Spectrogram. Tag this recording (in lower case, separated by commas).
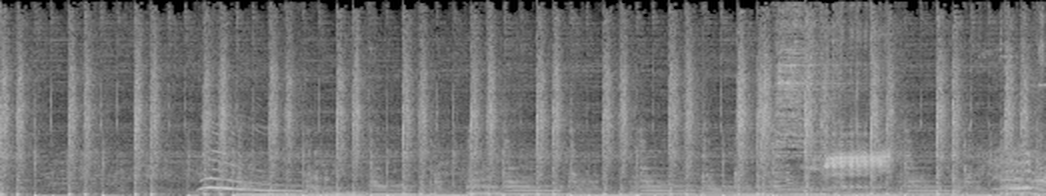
music, sheep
